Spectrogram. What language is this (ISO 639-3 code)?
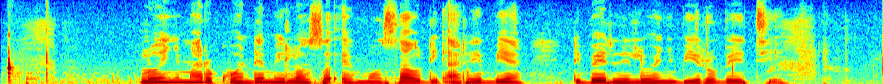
luo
